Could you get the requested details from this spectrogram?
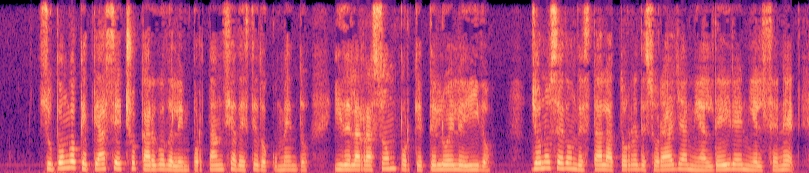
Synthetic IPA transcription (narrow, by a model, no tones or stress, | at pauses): supo̞ŋɡo̞ke̞t̪e̞ase̞t͡ʃo̞kaɾɣo̞ðe̞laimpo̞ɾt̪ansjaðe̞st̪e̞ðo̞kumẽ̞nt̪o̞iðe̞laraso̞mpo̞ɾket̪e̞lo̞e̞le̞iðo̞ | ɟ͡ʝo̞no̞se̞ðo̞nd̪eːst̪alat̪o̞re̞ðe̞so̞ɾaʝaniald̪e̞jɾe̞nie̞lse̞ne̞t̪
